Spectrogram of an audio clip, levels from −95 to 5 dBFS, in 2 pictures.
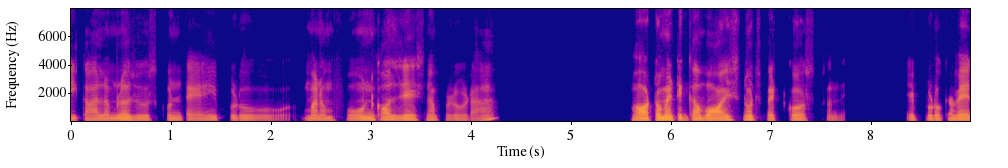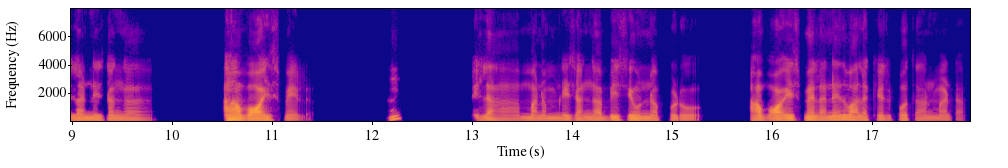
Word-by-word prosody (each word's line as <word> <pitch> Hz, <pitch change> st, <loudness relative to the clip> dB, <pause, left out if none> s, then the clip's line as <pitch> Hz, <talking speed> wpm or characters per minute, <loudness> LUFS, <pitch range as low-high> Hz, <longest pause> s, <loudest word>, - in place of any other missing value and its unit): కాలంలో 110 Hz, +3 st, 0 dB
జూసుకుంటే 105 Hz, -3 st, -5 dB, 0.2 s
ఇప్పుడు 110 Hz, -5 st, -7 dB, 0.6 s
మనం 110 Hz, 0 st, -1 dB
ఫోను 125 Hz, +5 st, 0 dB
కాల్ 145 Hz, -2 st, +2 dB
జేసినప్పుడు 105 Hz, -3 st, -3 dB
గూడా 90 Hz, 0 st, -10 dB, 1.7 s
ఆటోమేటిక్‌గా 135 Hz, +4 st, +5 dB
వాయిస్ 115 Hz, +4 st, +4 dB
నోట్స్ 140 Hz, -2 st, 0 dB
పెట్టుకొస్తుంది. 105 Hz, -1 st, -5 dB, 0.7 s
ఇప్పుడొకవేళ 105 Hz, +1 st, 0 dB, 0.2 s
నిజంగా 110 Hz, +3 st, -3 dB, 1.0 s
ఆ! -, -, +9 dB, 0.2 s
Voice 110 Hz, +1 st, +6 dB
mail. 90 Hz, -1 st, -7 dB, 0.8 s
హ్మ్. -, -, -1 dB, 0.8 s
ఇలా 120 Hz, +1 st, 0 dB, 0.4 s
మనం 105 Hz, 0 st, -2 dB
నిజంగా 105 Hz, +4 st, -2 dB
బిజి 110 Hz, +1 st, 0 dB
ఉన్నప్పుడు 100 Hz, -2 st, -3 dB, 0.7 s
ఆ -, -, +4 dB
వాయిస్ 115 Hz, +3 st, +5 dB
మెయిల్ 130 Hz, -1 st, +3 dB
అనేది 130 Hz, +4 st, +2 dB
వాళ్ళకెళ్ళిపోతదనమాట. 100 Hz, -4 st, -5 dB
110 Hz, 95 wpm, -24 LUFS, 105-120 Hz, 1.7 s, ఆ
